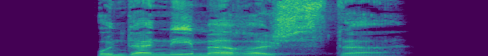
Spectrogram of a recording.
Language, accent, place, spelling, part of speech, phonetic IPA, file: German, Germany, Berlin, unternehmerischste, adjective, [ʊntɐˈneːməʁɪʃstə], De-unternehmerischste.ogg
- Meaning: inflection of unternehmerisch: 1. strong/mixed nominative/accusative feminine singular superlative degree 2. strong nominative/accusative plural superlative degree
